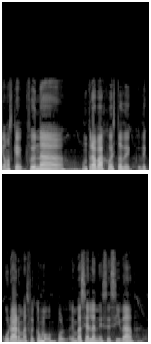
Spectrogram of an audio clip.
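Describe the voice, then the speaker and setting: Dry and close with no echo, a woman with an ordinary speaking voice talks fairly slowly with ordinary pitch variation. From Ecuador. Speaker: dance curator. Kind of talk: roundtable introduction. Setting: open discussion at a cafe.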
